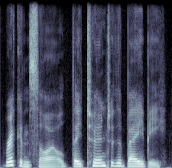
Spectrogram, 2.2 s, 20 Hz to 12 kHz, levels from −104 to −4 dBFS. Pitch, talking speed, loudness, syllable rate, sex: 175 Hz, 165 wpm, -17 LUFS, 5.5 syllables/s, female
